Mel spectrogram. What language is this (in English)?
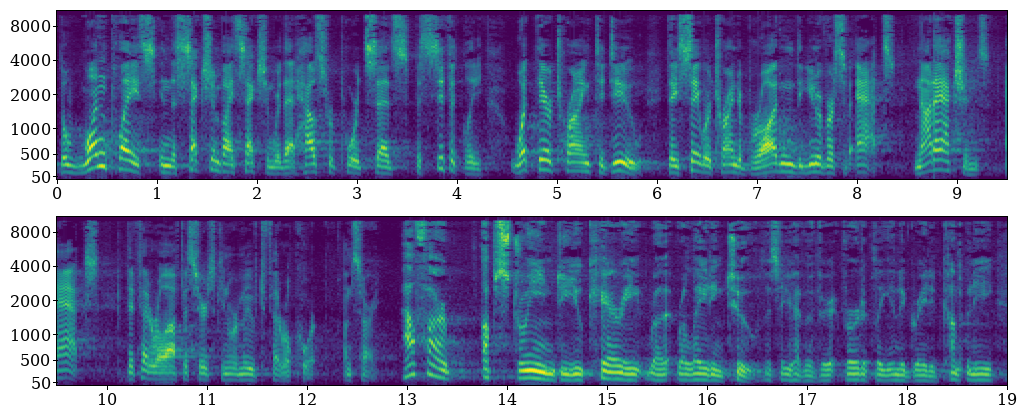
English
